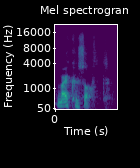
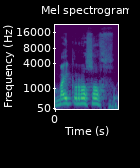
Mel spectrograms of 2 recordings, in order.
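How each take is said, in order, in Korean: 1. 영어에 가까운 발음으로 읽어요. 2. 스페인식 발음으로 읽어요. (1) "영어에 가깝게" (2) "스페인어로 표현한다고"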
